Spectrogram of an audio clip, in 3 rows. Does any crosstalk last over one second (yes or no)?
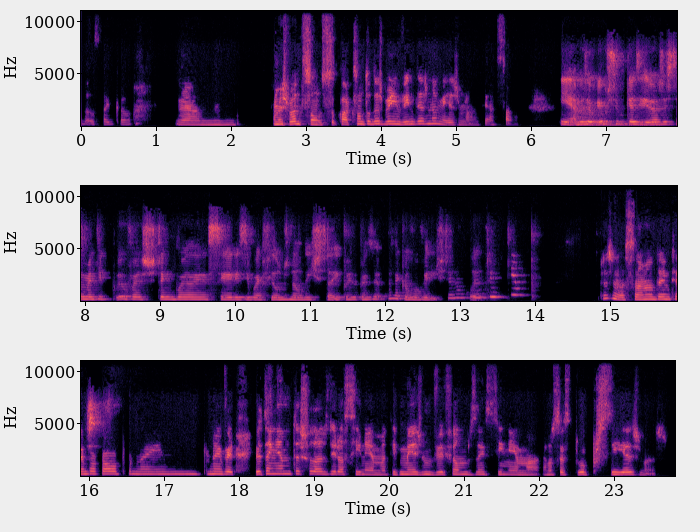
yes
